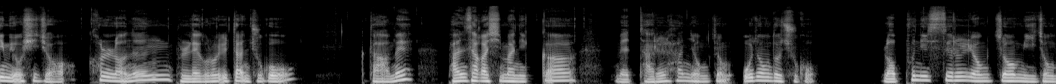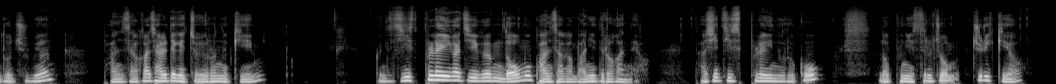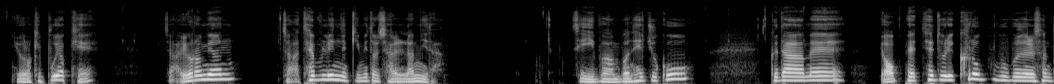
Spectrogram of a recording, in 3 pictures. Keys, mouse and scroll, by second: 0.8 click, 3.0-3.3 middle drag, 3.9-4.2 shift+middle drag, 5.7-7.7 drag, 5.7-6.1 scroll up 1, 9.2-11.3 drag, 11.8-13.2 middle drag, 13.3 scroll up 1, 13.7 shift+middle drag, 14.0 middle click, 14.8 click, 15.6 click, 15.9 middle click, 16.6 click, 17.4 click, 17.7 click, 18.9-20.4 drag, 20.7 click, 21.1 scroll down 1, 21.2 middle click, 22.1 scroll down 1, 22.3 shift+middle click, 22.7 middle click, 23.9-24.6 middle drag, 26.1 middle click, 26.8 ctrl+s, 27.7-28.0 scroll up 2, 28.2 shift+middle drag, 28.7 click, 29.1 middle click, 30.1 click.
